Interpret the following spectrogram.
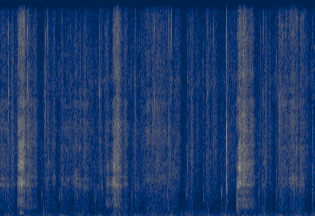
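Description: A man jogging and breathing heavily, three loud breaths about two seconds apart, over the steady beat of his running footsteps.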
